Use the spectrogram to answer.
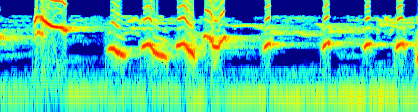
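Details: White-rumped shama singing to provoke another bird into song: a loud high slurred whistle, looping downward notes, then short clipped whistles repeated at intervals over a faint low hum.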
